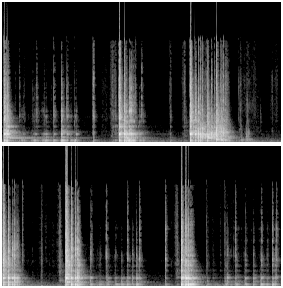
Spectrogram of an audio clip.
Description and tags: En Drink Dropping
Dropping an Energy Drink can. Could be a soda can too.
can, pop, metal, ting, energy-drink, drop, soda, twang, aluminum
